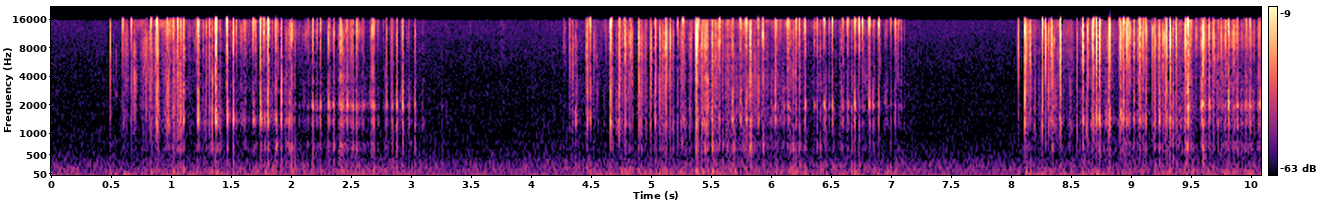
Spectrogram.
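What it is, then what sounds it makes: Stone-chip covered clutch bag scratched with nails. Long fingernails on both hands scratch the pebble-chip top of a closed, rigid stone-chip covered box clutch with a gold frame edge, lying flat. Three bursts of dense, bright, crackly scratching are separated by short pauses. A steady low hum runs underneath throughout.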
